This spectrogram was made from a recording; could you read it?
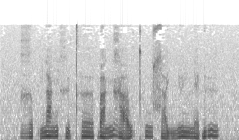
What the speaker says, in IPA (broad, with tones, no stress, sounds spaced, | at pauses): ɣ ə˨˩ p̚ n a˧ ŋ x ɨ̰˧˨ t̪ʰ əː˧ ɓ a˨˦ ŋ ɣ a̰˧˥ w t̪ʰ u˧ s a̰˧˨ j n ɨ˧ n ɛ˧˩ ɓ ɨ˧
